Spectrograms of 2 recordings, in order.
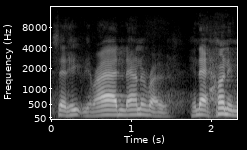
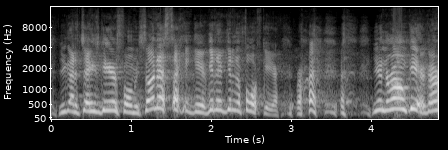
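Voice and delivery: laughing mock scold; 8 semitones higher, 8 dB louder than usual. Wife scolding in old truck.

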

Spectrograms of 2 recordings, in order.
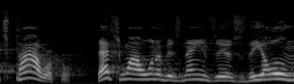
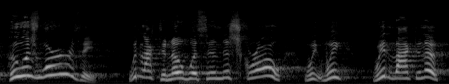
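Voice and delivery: pleading question; 8 semitones higher than usual. Acted. Preacher voices those seeking the scroll.

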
